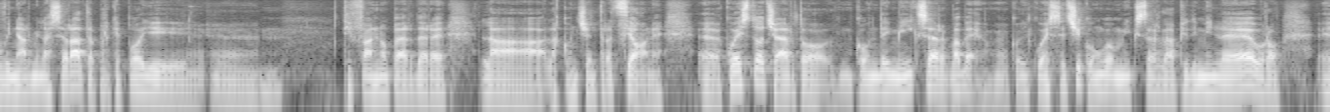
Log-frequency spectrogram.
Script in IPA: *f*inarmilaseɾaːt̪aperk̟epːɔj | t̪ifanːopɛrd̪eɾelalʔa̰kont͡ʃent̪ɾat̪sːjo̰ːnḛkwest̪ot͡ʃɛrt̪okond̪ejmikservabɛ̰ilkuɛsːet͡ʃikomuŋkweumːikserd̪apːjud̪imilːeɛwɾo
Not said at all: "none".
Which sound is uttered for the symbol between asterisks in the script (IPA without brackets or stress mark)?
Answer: v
